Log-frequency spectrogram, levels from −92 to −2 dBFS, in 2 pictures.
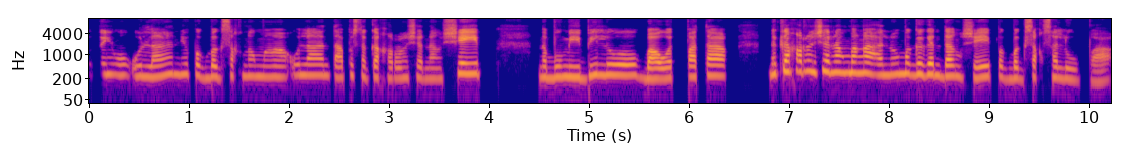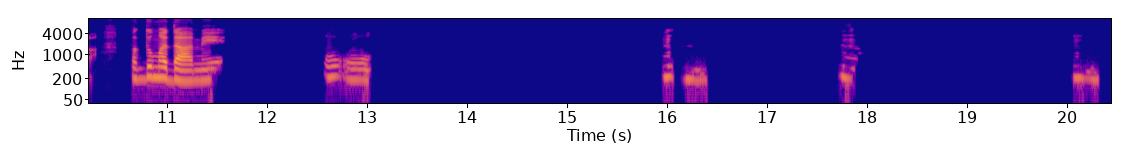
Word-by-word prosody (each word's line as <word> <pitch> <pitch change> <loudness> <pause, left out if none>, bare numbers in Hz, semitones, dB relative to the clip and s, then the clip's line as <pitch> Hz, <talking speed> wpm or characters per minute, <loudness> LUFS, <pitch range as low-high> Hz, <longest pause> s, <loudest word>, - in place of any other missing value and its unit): tuwing 275 -1 -4
uulan 235 +3 -4
yung 270 0 -9
pagbagsak 235 -1 -3
ng 240 0 -8
mga 230 -1 -4
ulan 255 0 -2
tapos 230 +3 -2
nagkakaroon 215 -1 -3
siya 215 -2 -3
ng 205 0 -9
shape 285 +5 +7 0.5
na 225 - -6
bumibilog, 255 +3 -1
bawat 205 0 +4
patak 245 +1 +3 0.4
nagkakaroon 320 +4 +2
siya 325 0 +5
ng 310 -1 +3
mga 295 -3 +3
ano 265 +1 -5
magagandang 270 -4 +2
shape 225 +2 +2
pagbagsak 215 +2 -1
sa 225 -4 -1
lupa, 185 -5 -8 0.4
'pag 205 -1 -8
dumadami. 190 -5 +1 1.2
Oo. 190 -5 -11 2.9
Mm. 195 -4 -15 1.4
Mm. 205 -3 -14 2.2
Mm. 210 -3 -15
230 Hz, 95 wpm, -26 LUFS, 210-260 Hz, 2.9 s, shape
